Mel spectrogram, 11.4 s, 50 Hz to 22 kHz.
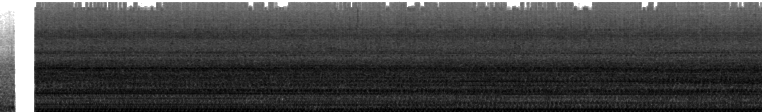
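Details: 2005 Hyundai Matrix, after injection corrections for P0302 cylinder 2 misfire with check engine light; low compression from worn rings: steady, even idle, smooth unbroken rumble, no misses; runs cleanly, light off.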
